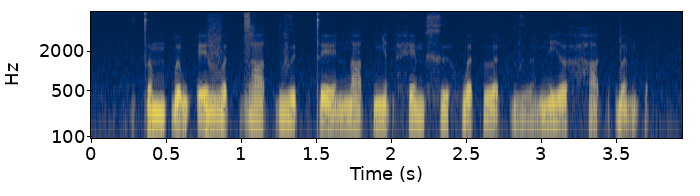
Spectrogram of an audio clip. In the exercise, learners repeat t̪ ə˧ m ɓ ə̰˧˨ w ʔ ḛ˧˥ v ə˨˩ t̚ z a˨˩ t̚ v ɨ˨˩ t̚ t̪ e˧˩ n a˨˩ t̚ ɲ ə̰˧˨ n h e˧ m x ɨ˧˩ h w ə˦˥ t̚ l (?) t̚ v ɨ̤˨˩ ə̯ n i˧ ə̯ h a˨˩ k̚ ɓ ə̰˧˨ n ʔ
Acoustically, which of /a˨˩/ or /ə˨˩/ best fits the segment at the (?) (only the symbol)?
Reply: ə˨˩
